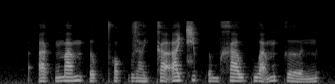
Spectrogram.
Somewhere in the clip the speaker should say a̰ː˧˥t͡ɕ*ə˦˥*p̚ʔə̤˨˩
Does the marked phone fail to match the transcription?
no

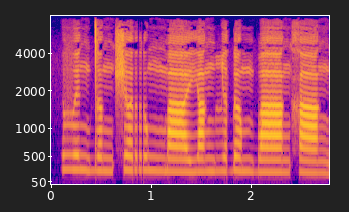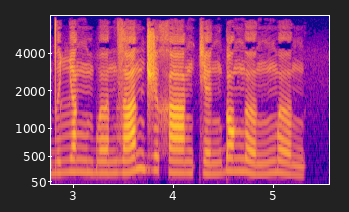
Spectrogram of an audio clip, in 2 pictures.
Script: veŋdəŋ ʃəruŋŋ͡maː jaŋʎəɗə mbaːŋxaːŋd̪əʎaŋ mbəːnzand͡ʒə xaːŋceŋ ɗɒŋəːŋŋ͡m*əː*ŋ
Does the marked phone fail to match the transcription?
no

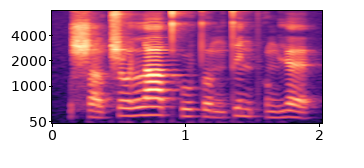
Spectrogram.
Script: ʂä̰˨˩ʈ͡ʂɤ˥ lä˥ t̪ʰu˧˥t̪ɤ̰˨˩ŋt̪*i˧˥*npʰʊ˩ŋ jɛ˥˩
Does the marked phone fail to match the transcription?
yes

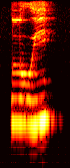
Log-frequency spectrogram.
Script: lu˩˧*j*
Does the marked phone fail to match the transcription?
no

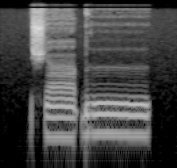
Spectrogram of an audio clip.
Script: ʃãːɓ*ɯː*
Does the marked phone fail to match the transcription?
no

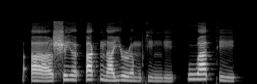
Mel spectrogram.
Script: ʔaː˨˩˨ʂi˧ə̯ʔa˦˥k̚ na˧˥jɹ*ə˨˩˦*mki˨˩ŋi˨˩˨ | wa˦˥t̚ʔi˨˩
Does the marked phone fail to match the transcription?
no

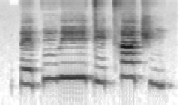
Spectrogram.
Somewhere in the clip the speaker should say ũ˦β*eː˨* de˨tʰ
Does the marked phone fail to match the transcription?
yes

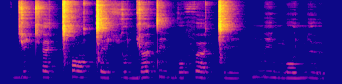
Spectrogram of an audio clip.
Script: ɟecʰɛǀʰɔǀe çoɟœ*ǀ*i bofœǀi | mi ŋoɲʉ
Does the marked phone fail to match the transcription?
yes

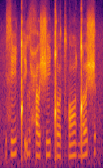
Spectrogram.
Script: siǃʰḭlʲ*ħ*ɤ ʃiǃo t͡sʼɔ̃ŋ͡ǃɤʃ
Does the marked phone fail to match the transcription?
no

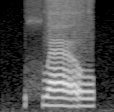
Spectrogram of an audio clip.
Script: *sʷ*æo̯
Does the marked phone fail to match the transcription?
no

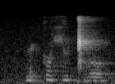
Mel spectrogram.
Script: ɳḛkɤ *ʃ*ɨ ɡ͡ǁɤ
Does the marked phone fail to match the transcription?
yes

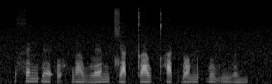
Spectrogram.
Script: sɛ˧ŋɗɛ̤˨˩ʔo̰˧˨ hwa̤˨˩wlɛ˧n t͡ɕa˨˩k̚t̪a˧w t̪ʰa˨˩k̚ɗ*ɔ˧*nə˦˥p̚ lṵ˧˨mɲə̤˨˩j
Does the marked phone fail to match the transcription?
no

